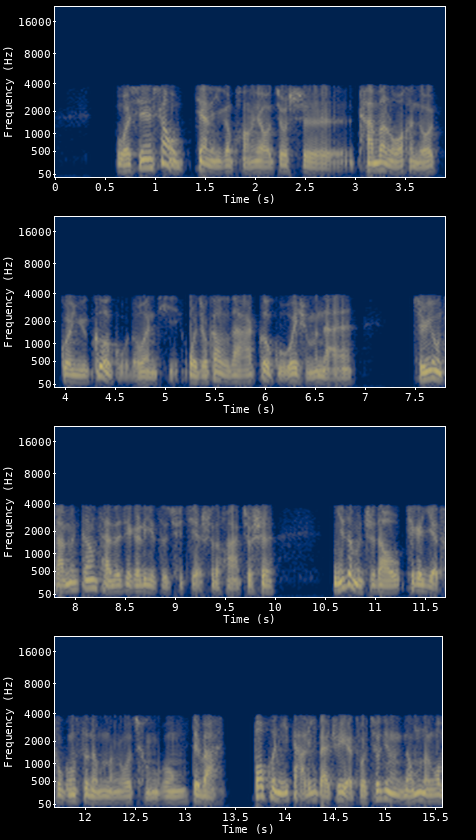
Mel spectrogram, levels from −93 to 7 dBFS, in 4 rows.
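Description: No technical faults are present.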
